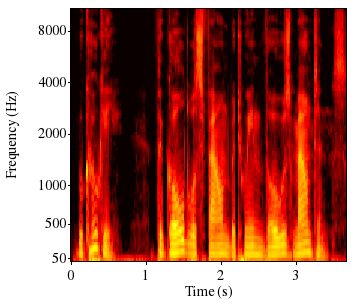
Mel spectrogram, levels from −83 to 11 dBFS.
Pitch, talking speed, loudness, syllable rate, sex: 110 Hz, 115 wpm, -19 LUFS, 4.3 syllables/s, male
